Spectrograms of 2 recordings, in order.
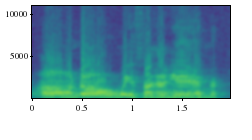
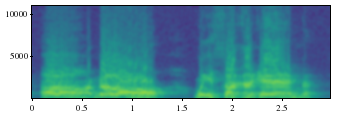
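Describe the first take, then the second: First: Imagined Happy losing it. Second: Imagined Rob Schneider heckle. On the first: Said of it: "and go". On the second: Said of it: "be like". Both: Pretend.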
